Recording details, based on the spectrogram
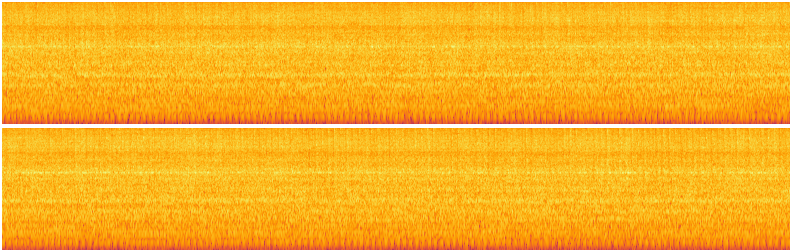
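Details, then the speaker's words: Troy-Bilt Pony rider, first start after fitting new engine and new head gasket, fresh gas; small single settles into steady, even fast idle with no knocks, though it smokes; normal running. "I have smoked myself out of the garage though, man. That ain't the first time. That's all right. I never started pointing inward. If y'all know that Murray rear engine riding story, that's why. But she's a runner."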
